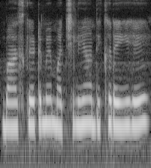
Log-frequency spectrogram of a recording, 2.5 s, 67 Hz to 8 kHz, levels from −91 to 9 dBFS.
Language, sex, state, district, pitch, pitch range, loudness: Hindi, female, Rajasthan, Jaipur, 225 Hz, 220-230 Hz, -15 LUFS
